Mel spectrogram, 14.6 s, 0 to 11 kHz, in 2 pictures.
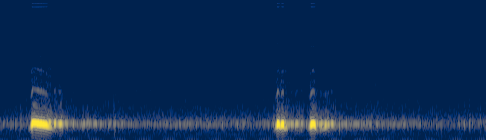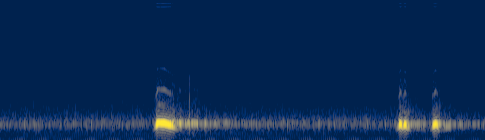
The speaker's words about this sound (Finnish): Tänään Pöllöpuheita sarjassa kuullaan tämän huhuilijan Viiru Pöllön hämmästyttävästä sopeutumiskyvystä. Helsingin yliopiston tutkijat seuraavat 140 Viiru Pöllön elämää Lahden ja Heinolan ympäristössä.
